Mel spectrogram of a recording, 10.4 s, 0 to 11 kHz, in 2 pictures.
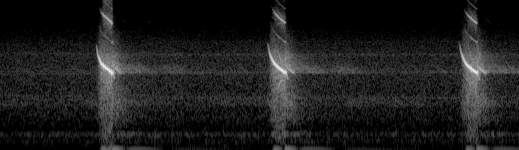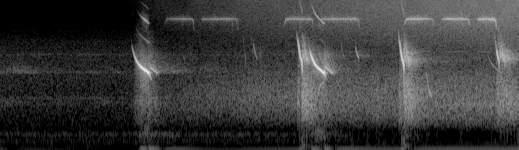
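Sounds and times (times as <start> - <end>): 
bat calls with falling sweeps at night: 6.9 - 10.3.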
